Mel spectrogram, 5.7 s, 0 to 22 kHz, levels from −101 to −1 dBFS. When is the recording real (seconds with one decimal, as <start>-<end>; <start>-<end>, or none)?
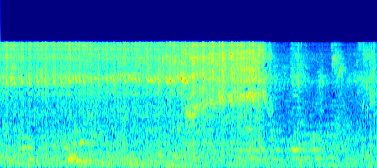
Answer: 0.0-0.6; 1.1-5.7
